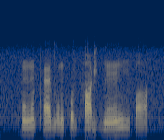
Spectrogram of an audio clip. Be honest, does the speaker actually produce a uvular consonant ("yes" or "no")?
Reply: no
